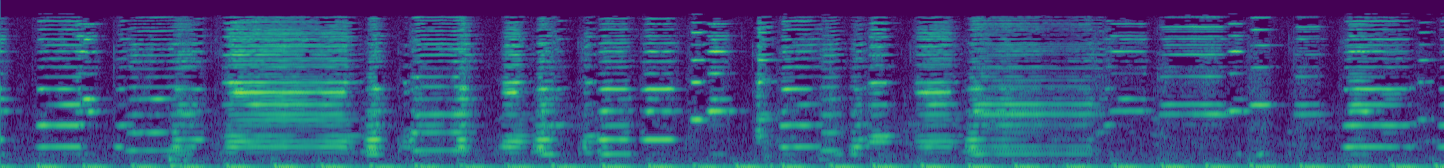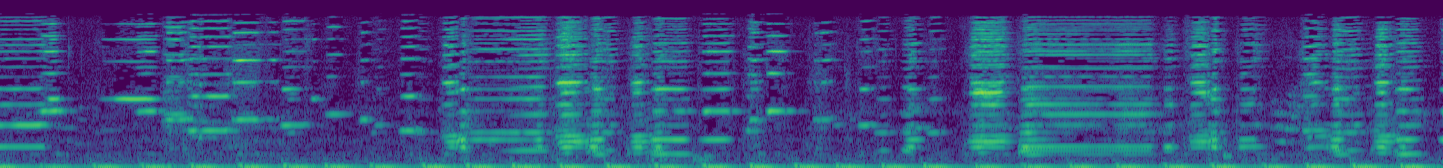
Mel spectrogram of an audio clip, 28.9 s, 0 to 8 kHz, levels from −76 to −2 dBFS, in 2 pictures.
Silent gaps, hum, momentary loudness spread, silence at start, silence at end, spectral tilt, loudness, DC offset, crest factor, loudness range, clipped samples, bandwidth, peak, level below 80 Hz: none; none; 14 LU; 0 s; 0 s; -1.5 dB/octave; -22 LUFS; under 0.1%; 18 dB; 4 LU; under 0.1%; 6.6 kHz; -4 dBFS; -34 dBFS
